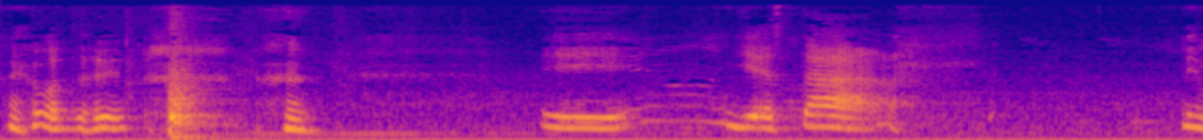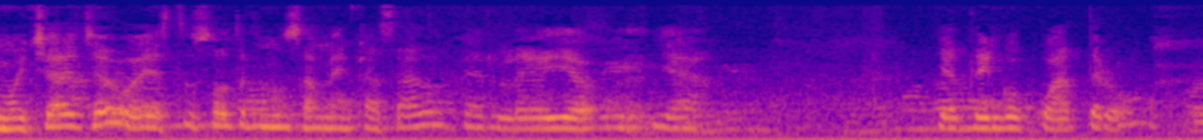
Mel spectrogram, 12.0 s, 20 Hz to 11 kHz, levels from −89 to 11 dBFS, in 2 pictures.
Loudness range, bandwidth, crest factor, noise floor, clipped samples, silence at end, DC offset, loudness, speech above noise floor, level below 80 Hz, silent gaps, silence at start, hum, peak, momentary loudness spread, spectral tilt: 6 LU; 10 kHz; 22 dB; -43 dBFS; under 0.1%; 0 s; 2%; -22 LUFS; 22 dB; -44 dBFS; none; 0 s; none; 0 dBFS; 23 LU; -6.5 dB/octave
